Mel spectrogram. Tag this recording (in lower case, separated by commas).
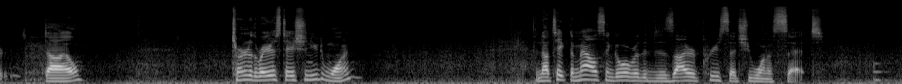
radio, speech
